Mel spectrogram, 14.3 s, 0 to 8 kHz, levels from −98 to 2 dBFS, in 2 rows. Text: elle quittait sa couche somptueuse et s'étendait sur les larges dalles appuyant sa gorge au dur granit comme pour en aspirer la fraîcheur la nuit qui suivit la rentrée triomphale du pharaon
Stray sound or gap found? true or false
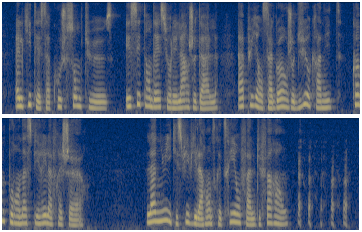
true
